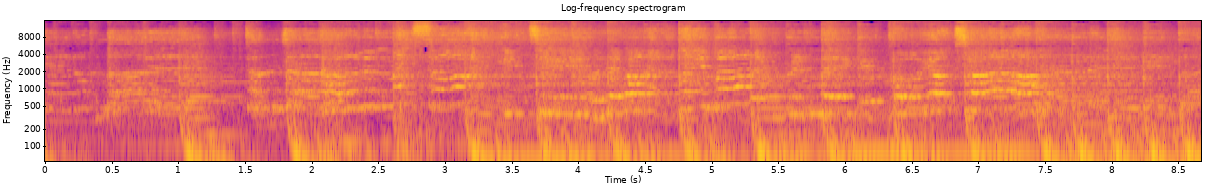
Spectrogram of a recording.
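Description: K-pop girl-group song with female vocals, heard through the concert's sound system. The bass line comes in about three seconds in under the singing.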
